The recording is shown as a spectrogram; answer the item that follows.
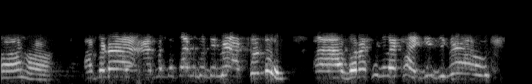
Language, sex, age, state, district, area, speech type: Odia, female, 60+, Odisha, Gajapati, rural, conversation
